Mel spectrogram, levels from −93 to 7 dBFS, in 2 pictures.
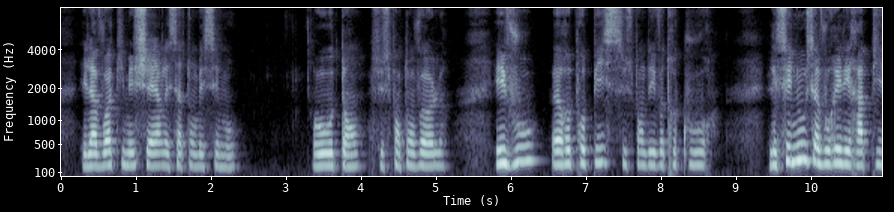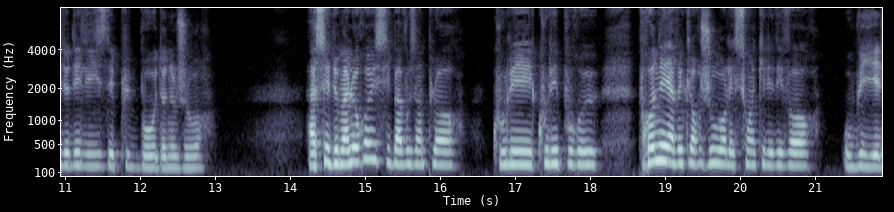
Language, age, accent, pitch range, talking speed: French, 40-59, French, 170-205 Hz, 155 wpm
